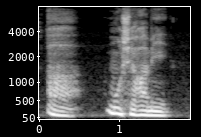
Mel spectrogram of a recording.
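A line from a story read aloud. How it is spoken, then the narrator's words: Exclaiming. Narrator (French): s'écria Lady Narborough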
